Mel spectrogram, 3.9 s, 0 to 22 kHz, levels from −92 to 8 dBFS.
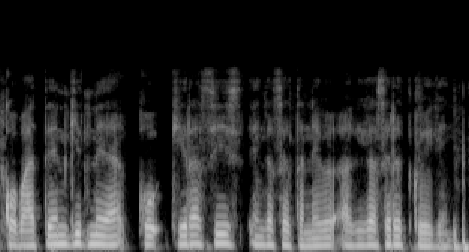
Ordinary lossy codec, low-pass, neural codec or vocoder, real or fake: AAC, 64 kbps; 7.2 kHz; none; real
